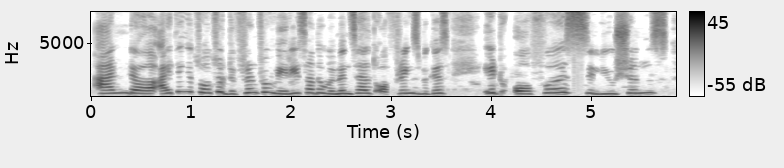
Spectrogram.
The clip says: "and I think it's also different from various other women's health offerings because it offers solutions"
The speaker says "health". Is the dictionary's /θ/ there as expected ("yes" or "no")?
no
